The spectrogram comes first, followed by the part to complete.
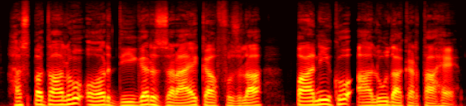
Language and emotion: Urdu, neutral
